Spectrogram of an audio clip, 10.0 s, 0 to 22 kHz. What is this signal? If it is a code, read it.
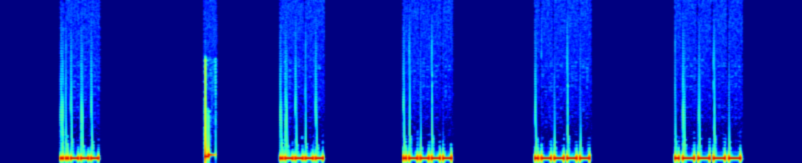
Morse code, heard as a keyed tone, about 34 wpm, spaced as for 8 wpm, 700 Hz. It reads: 2 1111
